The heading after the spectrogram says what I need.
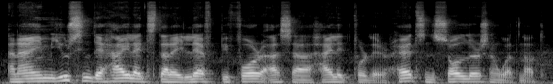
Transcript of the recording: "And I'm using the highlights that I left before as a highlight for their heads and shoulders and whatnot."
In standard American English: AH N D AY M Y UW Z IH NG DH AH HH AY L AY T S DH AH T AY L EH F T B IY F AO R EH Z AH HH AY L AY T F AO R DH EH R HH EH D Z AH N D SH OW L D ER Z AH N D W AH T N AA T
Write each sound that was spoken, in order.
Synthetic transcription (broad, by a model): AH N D AY M Y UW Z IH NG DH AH HH AY L AY T S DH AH T AY L EH F T B IY F AO R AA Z AH HH AY L AY T F AO R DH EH R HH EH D S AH N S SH OW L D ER S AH N W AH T N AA T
